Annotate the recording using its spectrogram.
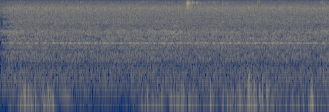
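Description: A steady whir like an electric fan running, with a faint, thin, steady tone and a few soft low thumps, a cluster about half a second in and more near the end.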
